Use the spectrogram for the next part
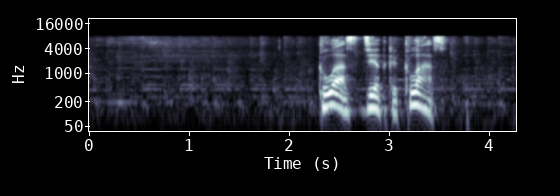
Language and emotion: Russian, positive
